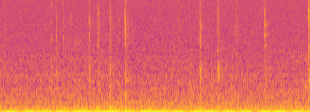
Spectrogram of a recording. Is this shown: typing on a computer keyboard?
yes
